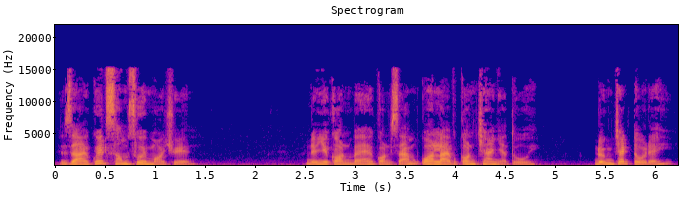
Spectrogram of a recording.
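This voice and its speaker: A woman's voice: on the low side, lively intonation, a little fast, natural voice. A woman doing a haughty, scornful rich older woman. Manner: cold, contemptuous scolding.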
